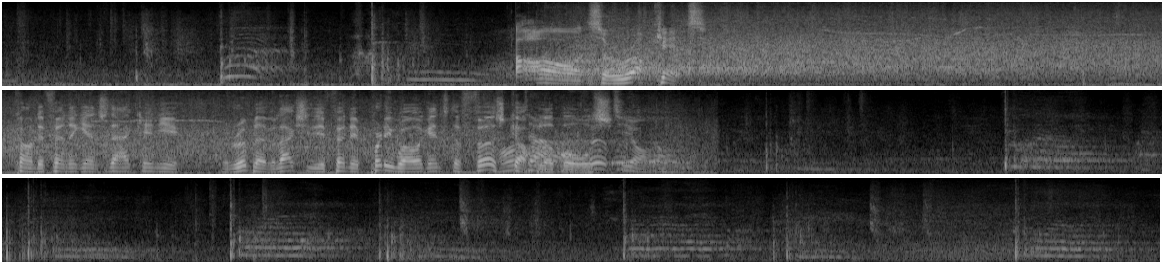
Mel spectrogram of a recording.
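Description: A tennis ball is struck back and forth with sharp pops of rackets.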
